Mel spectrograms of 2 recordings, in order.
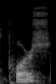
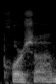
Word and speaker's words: Porsche: below on your dad's Porsche, it'll scratch off the red paint and show the silver underneath. Also, I know it's technically pronounced Porsche, but I refuse to say it like that.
